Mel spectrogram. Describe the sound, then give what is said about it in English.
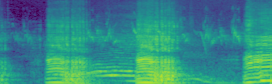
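Three deep, throaty lion roars come in succession, each a long harmonic-rich bellow lasting over a second, with brief pauses between and no talking over them. “Lions also paint, but not today. Something's up with them.”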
